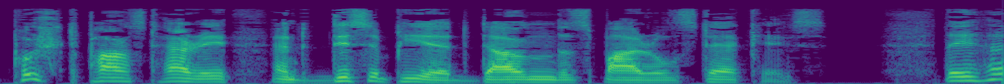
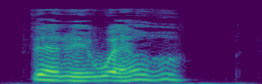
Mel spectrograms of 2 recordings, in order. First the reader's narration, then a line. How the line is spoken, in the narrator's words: said Professor Trelawney, in a deeply wounded voice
